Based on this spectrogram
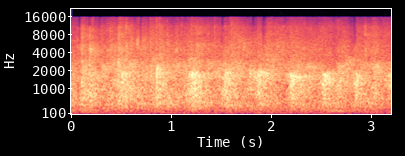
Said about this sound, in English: That's the applause part right there.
